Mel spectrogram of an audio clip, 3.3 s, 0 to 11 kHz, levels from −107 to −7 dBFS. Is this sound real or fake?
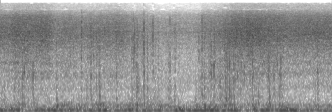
real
